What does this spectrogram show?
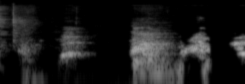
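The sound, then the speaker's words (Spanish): Dogs barking in a quick, uneven run of four sharp barks, some short and yappy, others longer and more drawn out, with no talking. “Yo pongo un minuto de silencio porque mis perros son un quilombo bárbaro.”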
